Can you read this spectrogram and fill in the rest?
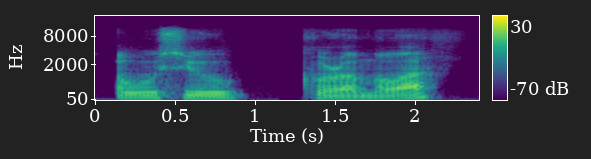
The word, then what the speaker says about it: Owusu-Koramoah: Owusu-Koramoah.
